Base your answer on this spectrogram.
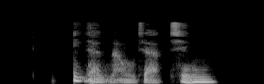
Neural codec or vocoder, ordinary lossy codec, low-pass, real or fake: codec, 16 kHz, 0.5 kbps, FunCodec, trained on LibriTTS, 25 frames a second; MP3, 32 kbps; 7.2 kHz; fake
